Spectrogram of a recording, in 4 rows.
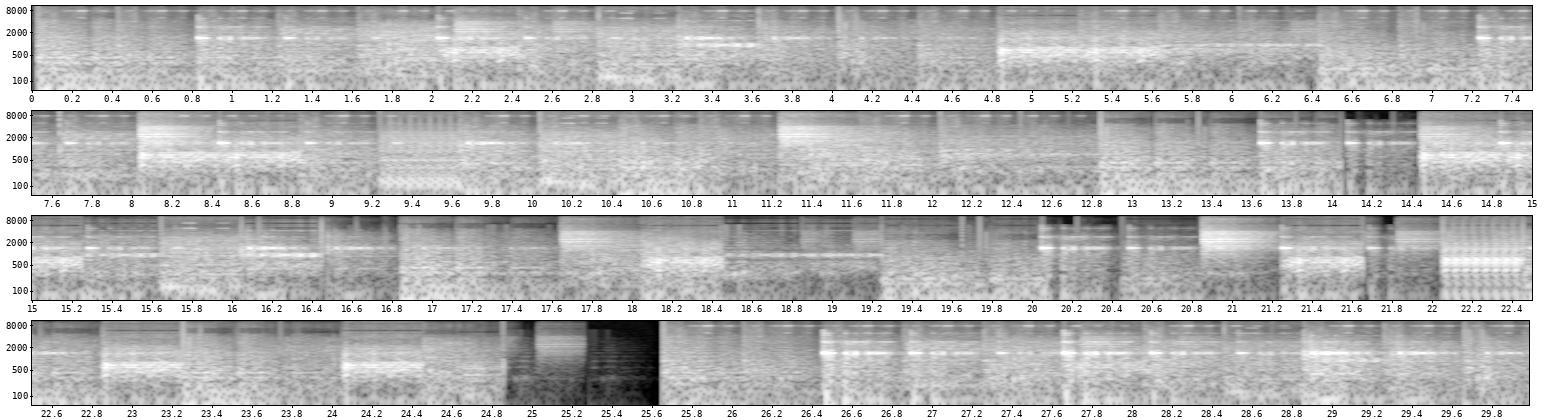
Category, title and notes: Music > Multiple instruments
Demo Track #3964 (Industraumatic)
Ambient, Cyberpunk, Games, Horror, Industrial, Noise, Sci-fi, Soundtrack, Underground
